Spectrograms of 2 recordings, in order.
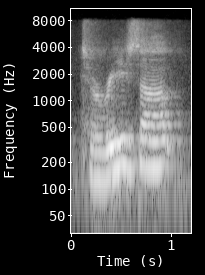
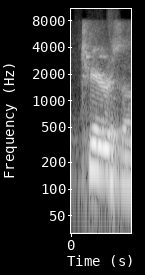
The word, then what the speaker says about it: Tirza: This is Teresa, is that how you say it? Cheers. Tirza, I'm sorry, it's been a few years.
